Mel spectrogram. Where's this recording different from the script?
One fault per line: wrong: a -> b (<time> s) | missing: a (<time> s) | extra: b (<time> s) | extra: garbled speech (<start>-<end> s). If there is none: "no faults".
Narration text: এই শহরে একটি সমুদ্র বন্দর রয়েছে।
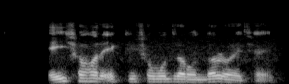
no faults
